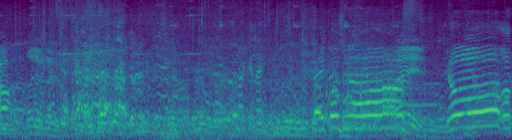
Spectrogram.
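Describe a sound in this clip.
A crowd of men and women chants and shouts together outdoors close by.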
